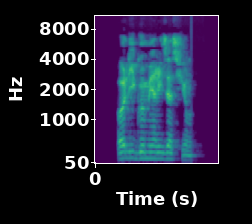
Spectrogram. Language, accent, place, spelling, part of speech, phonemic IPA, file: French, France, Lyon, oligomérisation, noun, /ɔ.li.ɡɔ.me.ʁi.za.sjɔ̃/, LL-Q150 (fra)-oligomérisation.wav
- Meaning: oligomerization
